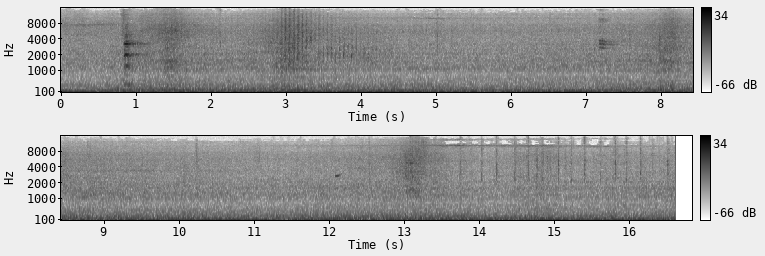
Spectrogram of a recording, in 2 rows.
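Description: Steady low engine and road rumble inside the cabin of a 1981 Hindustan Ambassador being driven, with a few brief swishes of noise along the way.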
